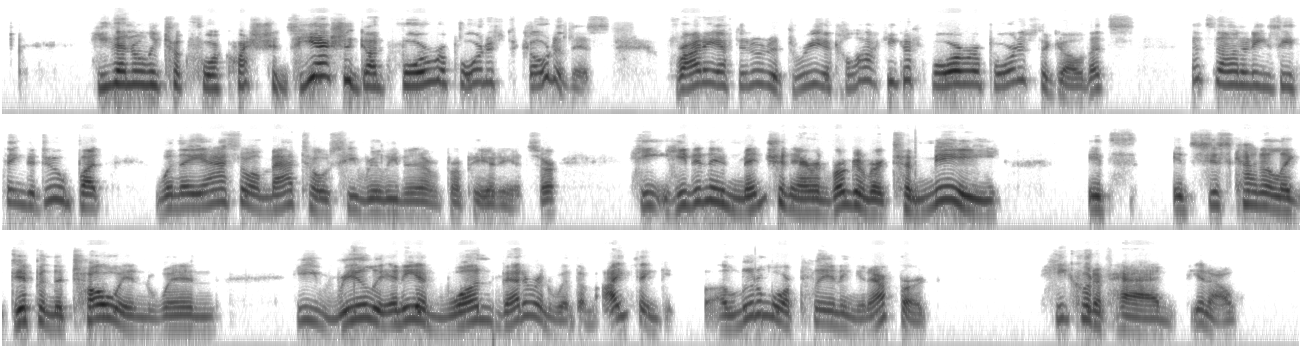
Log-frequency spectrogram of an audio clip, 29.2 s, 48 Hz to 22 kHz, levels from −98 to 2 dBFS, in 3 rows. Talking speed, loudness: 190 wpm, -28 LUFS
